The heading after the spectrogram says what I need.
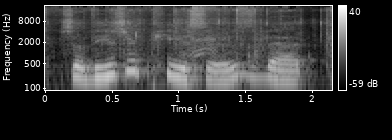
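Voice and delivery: normal talking voice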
